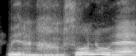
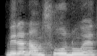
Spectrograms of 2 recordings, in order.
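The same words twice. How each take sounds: First: It is said in a weak, shaky, strained voice. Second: It is said in a firm adult voice. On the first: The speaker has become old. "बोला भी नहीं जा रहा है गले से बुढ़ापे की वजह से" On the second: The speaker has grown into a young man. "फिर जब जवान हुआ"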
